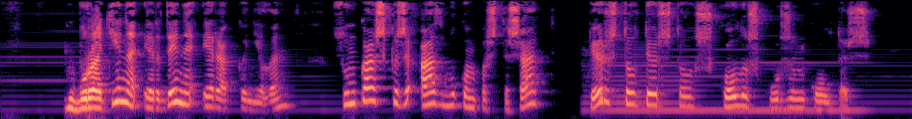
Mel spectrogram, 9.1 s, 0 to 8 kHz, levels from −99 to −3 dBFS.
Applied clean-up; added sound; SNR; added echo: classical method log-MMSE.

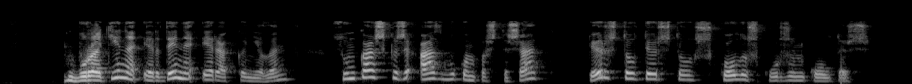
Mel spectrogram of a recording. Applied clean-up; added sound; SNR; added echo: none; none; none; none.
